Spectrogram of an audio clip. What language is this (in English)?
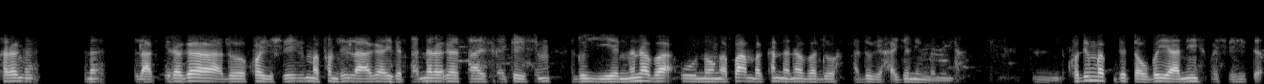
Manipuri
